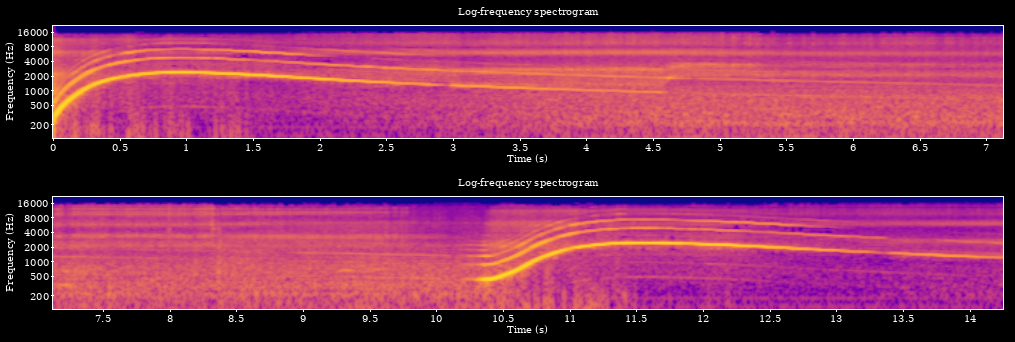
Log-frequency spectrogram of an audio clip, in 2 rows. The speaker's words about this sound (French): La sirène à bouche, autrement appelée la sirène Acme, baptisée ainsi par la firme britannique Hudson Co, qui la développa en 1895. Cette mini-sirène était conçue au départ pour servir d'avertisseur sonore pour les cyclistes.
